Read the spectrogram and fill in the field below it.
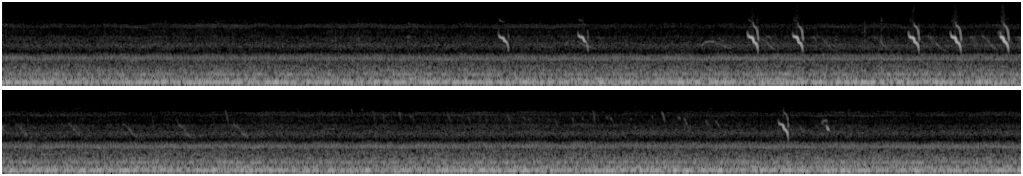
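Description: Birds give short, high-pitched chirps, a quick burst of several in the first half and a couple more near the end, over a steady low rumbling drone.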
